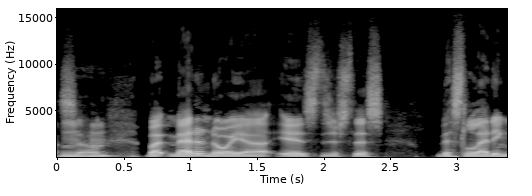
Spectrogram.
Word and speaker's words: metanoia: metanoia is that's why metanoia repentance is that's the Greek word for repentance and I like to use it because it rhymes with paranoia so but metanoia is just this this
